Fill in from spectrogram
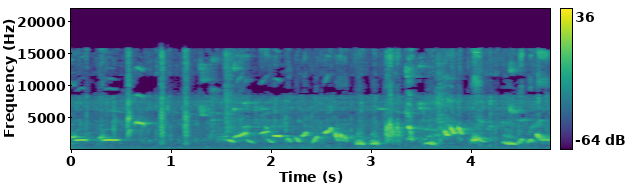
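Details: Male white-rumped shama facing an aggressive female, singing a dense, lively stream of short whistled and chattering notes in quick succession, loud and close.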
